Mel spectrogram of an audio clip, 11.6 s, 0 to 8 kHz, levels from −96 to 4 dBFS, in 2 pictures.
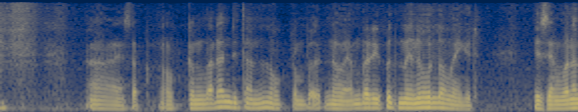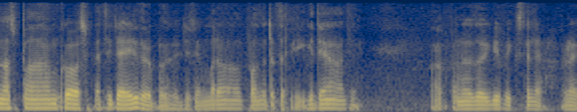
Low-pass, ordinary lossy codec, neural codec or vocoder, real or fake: none; none; codec, 16 kHz, 1.1 kbps, Voila-Tokenizer; fake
